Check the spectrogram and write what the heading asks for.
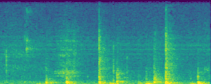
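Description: A few short, soft taps and knocks as a baby squirms on a rug and tips over onto her side and back.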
